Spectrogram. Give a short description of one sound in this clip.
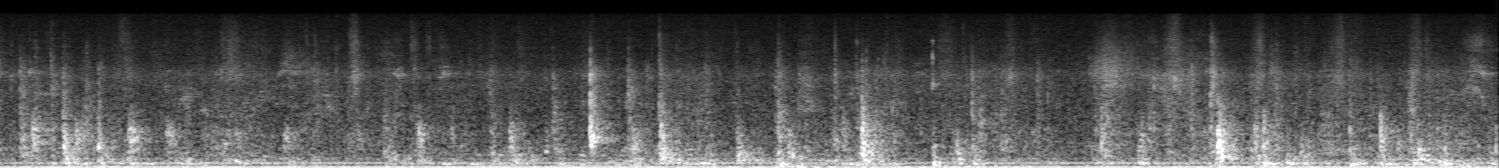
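Footsteps shuffle and thud on a wooden stage.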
